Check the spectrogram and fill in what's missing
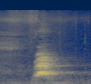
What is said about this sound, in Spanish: Ay, I'm sorry, son los perritos de al lado.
